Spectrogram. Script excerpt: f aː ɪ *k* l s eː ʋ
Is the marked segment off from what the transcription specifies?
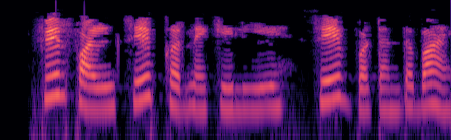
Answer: yes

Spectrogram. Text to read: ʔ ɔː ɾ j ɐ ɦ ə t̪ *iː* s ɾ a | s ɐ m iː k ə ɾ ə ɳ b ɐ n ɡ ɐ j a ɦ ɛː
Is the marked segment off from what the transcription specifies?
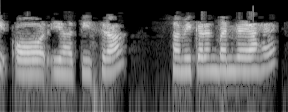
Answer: no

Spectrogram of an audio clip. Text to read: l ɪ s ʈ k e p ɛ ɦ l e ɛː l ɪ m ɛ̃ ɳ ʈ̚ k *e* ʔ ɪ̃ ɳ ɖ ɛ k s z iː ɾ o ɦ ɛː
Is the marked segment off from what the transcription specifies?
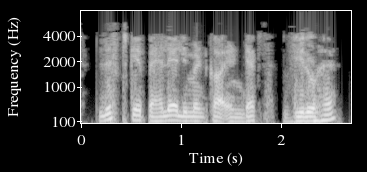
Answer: yes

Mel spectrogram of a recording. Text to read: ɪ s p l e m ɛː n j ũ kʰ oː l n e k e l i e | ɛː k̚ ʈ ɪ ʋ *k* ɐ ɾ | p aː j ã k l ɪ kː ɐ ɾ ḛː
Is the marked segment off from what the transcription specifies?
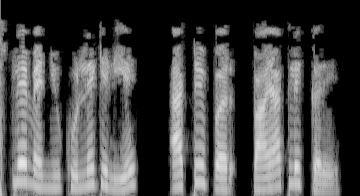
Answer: yes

